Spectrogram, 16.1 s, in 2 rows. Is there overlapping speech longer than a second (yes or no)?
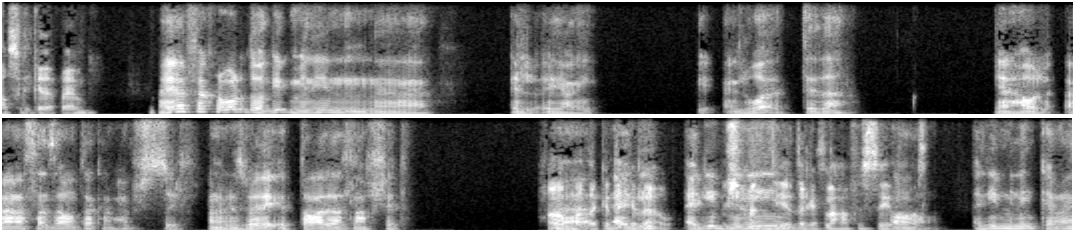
yes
